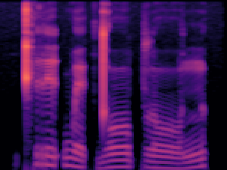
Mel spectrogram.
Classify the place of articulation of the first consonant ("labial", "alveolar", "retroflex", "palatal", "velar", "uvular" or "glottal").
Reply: velar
